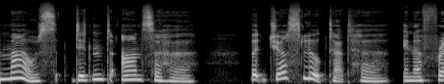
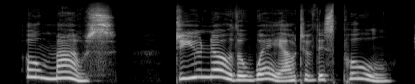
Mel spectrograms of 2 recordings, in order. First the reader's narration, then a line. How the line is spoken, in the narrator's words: she asked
